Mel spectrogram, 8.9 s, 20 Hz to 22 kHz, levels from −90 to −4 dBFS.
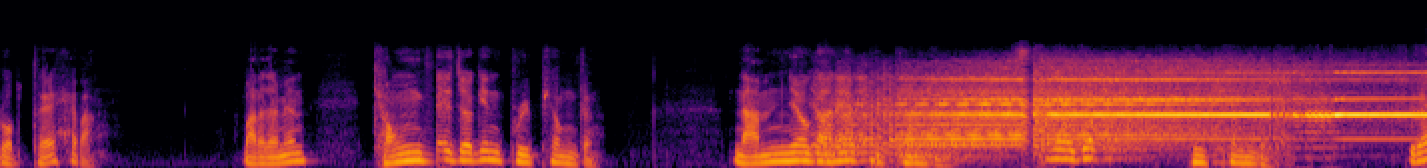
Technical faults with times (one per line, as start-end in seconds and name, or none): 2.67-2.75 burst of packet loss
2.75-2.79 short concealed packet loss
5.02-8.92 feedback howl
5.41-5.61 repeated packet loss (robotic sound)
6.39-6.47 burst of packet loss
6.47-6.55 short concealed packet loss
7.93-8.33 repeated packet loss (robotic sound)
